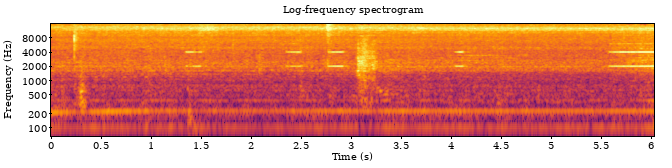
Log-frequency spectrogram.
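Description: A steady low electrical hum. Shortly before the end a multimeter's continuity beeper starts a steady high tone as the probe finds a dead short on the motherboard.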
